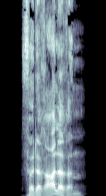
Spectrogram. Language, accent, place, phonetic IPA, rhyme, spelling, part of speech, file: German, Germany, Berlin, [fødeˈʁaːləʁəm], -aːləʁəm, föderalerem, adjective, De-föderalerem.ogg
- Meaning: strong dative masculine/neuter singular comparative degree of föderal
